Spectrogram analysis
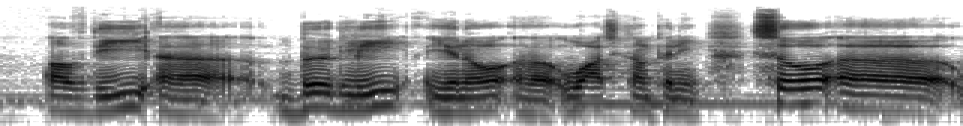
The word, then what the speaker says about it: Boegli: I forgot everything since then, but I was fluent, and I think that Boegli or is pronounced Burgley.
